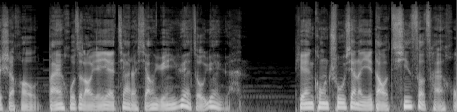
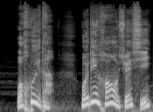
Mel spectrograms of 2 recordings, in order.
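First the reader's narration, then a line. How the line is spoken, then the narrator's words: Loud. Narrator (Chinese): 我大声说着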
